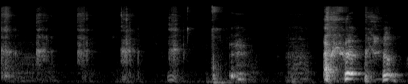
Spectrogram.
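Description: A man coughing in a string of short bursts as a hard laugh breaks down, with gasping breaths between; the loudest coughs come about three seconds in.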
